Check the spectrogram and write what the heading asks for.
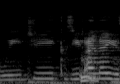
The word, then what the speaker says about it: Ouija: I mean, people pronounce it Ouija or Ouija, but it's oui, ja for a French yes and German yes.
